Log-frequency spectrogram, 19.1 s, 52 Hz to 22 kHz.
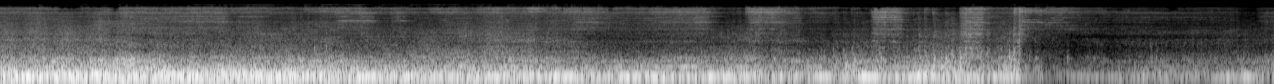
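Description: Double-stack intermodal well cars rolling past at close range: a steady heavy rumble of wheels on rail, with faint wheel squeal and sharper high screeches from the wheels between about 11 and 15 seconds in. The rumble drops off suddenly about three-quarters of the way through.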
